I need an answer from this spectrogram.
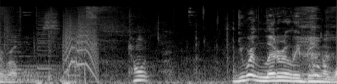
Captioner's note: record scratching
